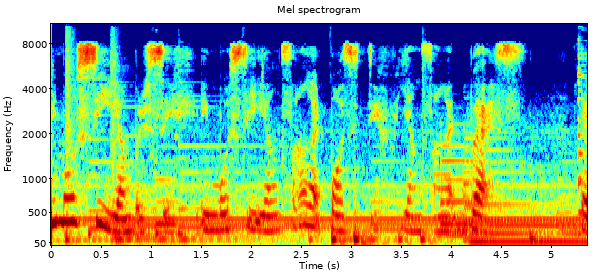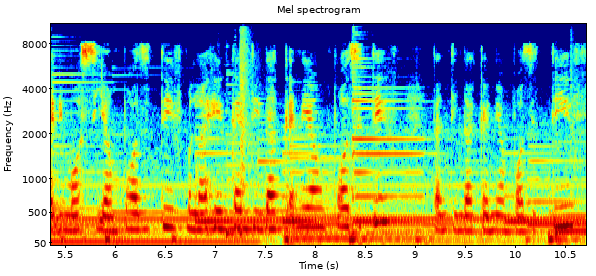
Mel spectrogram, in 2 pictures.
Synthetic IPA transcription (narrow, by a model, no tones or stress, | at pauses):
imosijaŋbərsɪh | imosijaŋsaŋat̪̚pozit̪ifjaŋsaŋat̪̚bas | daanimosijaŋpozit̪ifməlaɦirkant̪indakanjaŋpozit̪if | d̥ant̪indakanjaŋpozit̪if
